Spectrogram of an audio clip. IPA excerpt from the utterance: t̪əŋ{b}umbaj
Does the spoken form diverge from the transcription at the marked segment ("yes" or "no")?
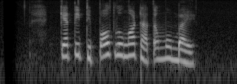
yes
